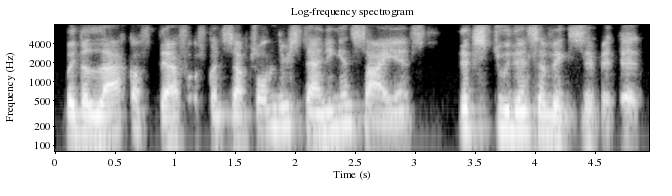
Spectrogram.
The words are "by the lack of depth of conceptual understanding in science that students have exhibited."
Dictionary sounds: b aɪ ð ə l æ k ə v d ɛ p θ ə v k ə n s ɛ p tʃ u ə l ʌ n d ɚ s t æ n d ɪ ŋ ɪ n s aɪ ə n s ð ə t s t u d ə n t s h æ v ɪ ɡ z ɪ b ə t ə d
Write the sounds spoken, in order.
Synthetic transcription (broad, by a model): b aɪ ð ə l æ k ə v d ɛ θ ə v k ə n s ɛ p tʃ u ə l ʌ n d ɚ s t æ n d ɪ ŋ ɪ n s aɪ ə n s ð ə t s t u d ə n t s h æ v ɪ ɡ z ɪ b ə t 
